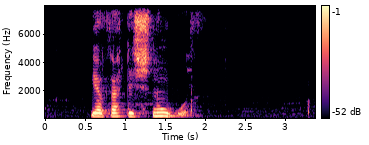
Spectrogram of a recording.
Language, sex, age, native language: Icelandic, male, 9, Icelandic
